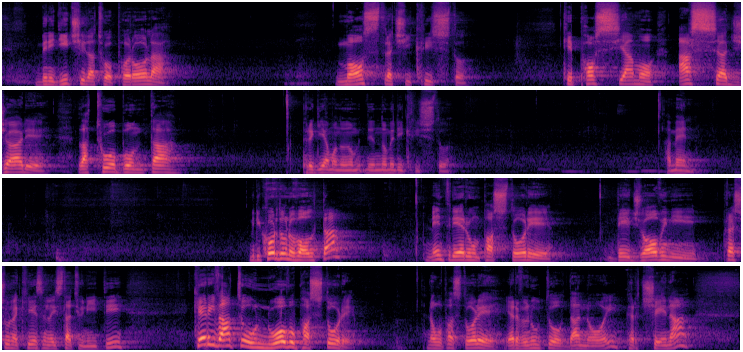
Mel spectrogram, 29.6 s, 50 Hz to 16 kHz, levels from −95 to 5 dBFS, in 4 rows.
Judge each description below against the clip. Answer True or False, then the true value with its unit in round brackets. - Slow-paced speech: True (100 wpm)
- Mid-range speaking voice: True (180 Hz)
